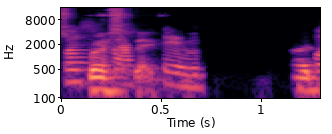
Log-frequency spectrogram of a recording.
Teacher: you don't even have to pronounce the R sound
